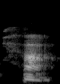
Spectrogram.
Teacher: আইন হা, এটা হচ্ছে একদম গলার ভেতর হলকের শুরু থেকে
